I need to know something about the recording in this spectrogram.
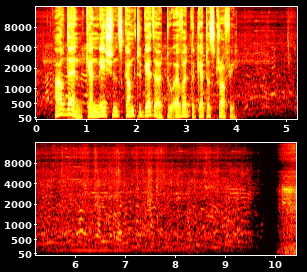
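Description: A crowd murmurs and chatters in the background outdoors.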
